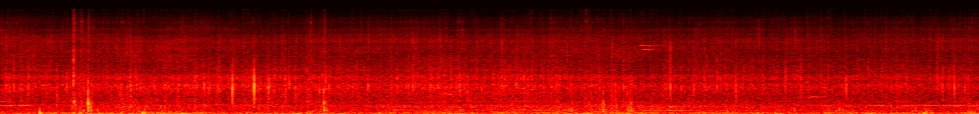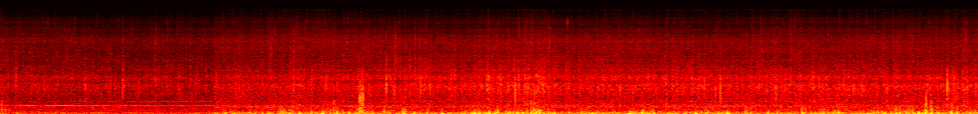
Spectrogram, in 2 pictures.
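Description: Teverun Blade GT II electric scooter being ridden: steady tyre and road noise with a faint motor hum. About eighteen seconds in, a louder low rumble takes over.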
